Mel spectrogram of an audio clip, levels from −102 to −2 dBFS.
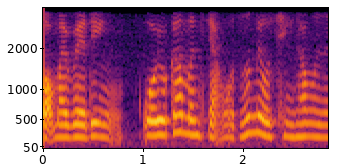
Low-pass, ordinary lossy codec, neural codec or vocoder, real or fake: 3.6 kHz; AAC, 32 kbps; none; real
